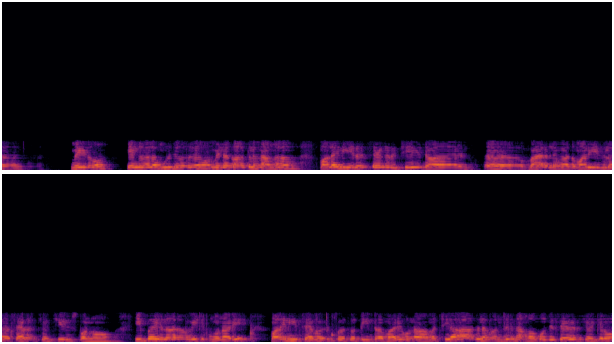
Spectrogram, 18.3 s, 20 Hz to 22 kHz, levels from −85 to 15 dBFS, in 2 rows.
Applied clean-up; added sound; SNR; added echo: neural mask model DeepFilterNet 3.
